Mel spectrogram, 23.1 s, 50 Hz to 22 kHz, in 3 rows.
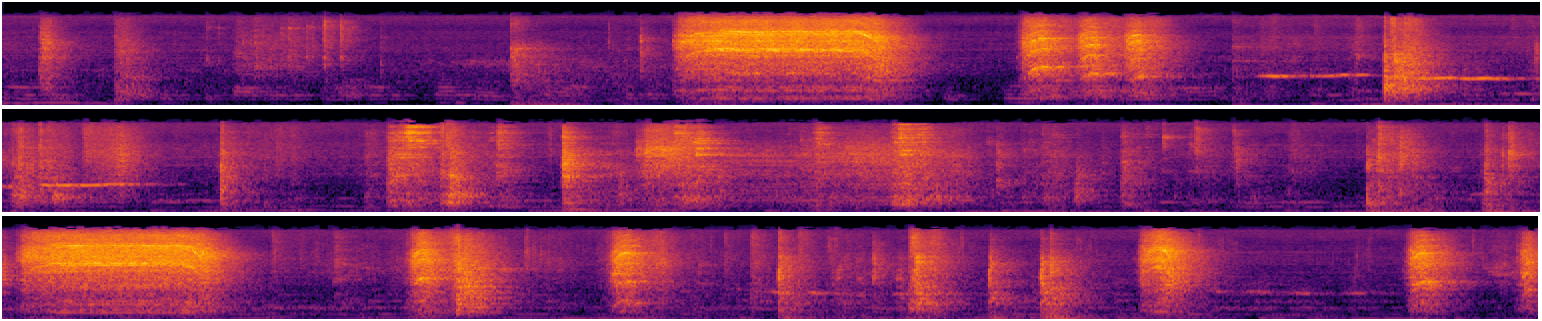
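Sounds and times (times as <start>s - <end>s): power drill running: 3.4s - 5.8s, 15.4s - 16.6s.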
